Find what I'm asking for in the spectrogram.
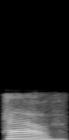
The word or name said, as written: halve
